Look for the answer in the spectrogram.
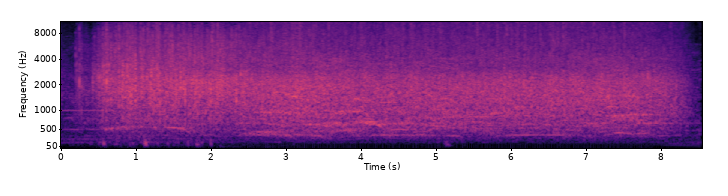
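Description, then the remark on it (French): Sustained applause from a crowd for police officers injured by violence, prompted by Gérald Darmanin; a dense steady clatter of clapping that starts quickly, holds at an even loud level for about eight seconds, then tapers off. “Ou encore de Gérald Darmanin qui, lorsqu'interrogé sur cette fouille illégale, répond par un silence avant de faire applaudir les policiers victimes de violences.”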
